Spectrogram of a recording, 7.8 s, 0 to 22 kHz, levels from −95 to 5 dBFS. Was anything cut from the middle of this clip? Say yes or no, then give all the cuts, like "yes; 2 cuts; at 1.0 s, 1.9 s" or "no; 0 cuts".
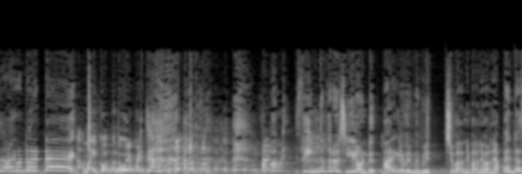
no; 0 cuts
